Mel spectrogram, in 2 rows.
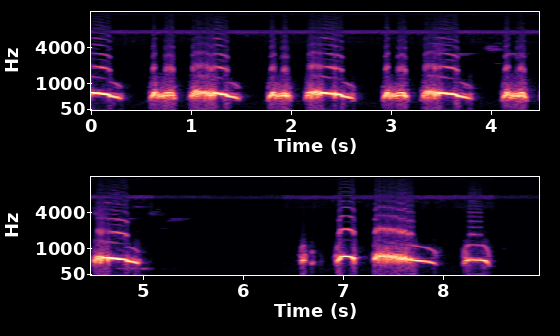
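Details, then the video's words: Spotted dove calls from Cambodia, a recording used as a lure for trapping: loud, low, hollow coos delivered in a quick run of about ten notes, a short silence, then four more coos. A steady thin high whine continues throughout. "Cambodia Sound Bird Spotted Dove mp3 សម្លេងធ្នាក់ទាក់សត្វលលក"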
